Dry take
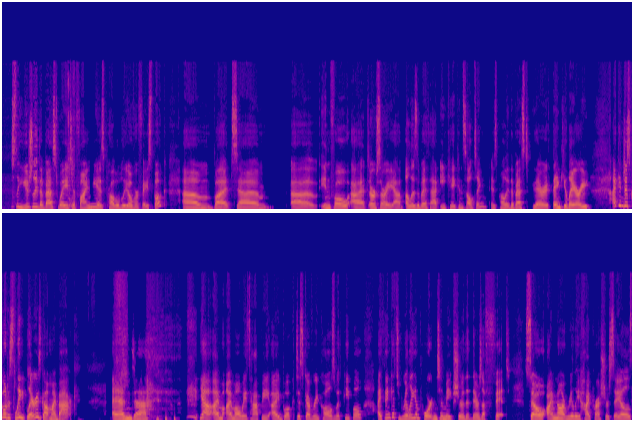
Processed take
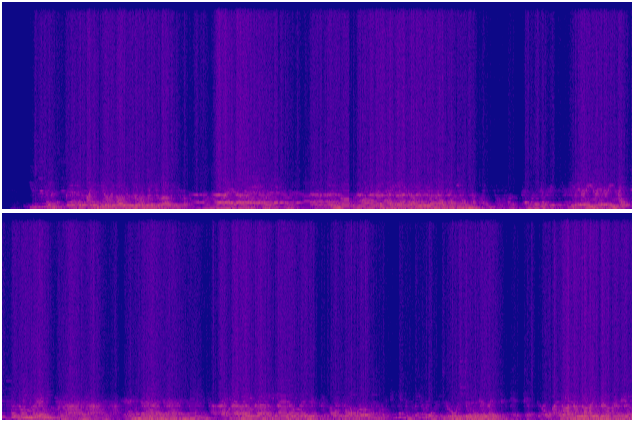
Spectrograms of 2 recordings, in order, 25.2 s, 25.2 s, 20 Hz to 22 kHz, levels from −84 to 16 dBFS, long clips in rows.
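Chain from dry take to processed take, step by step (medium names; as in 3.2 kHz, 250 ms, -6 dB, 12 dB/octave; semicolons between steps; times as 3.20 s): backward echo that repeats 224 ms, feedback 56%, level -2.5 dB; peaking EQ 3.1 kHz -12.5 dB 0.63 oct; slow attack 764 ms; phase dispersion lows, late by 68 ms, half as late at 970 Hz; 9.69–10.38 s: feedback comb 140 Hz, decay 0.54 s, harmonics all, mix 80%; saturation -25.5 dBFS, distortion -10 dB; reverberation RT60 0.55 s, pre-delay 77 ms; buffer glitch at 6.05/6.84/12.69/16.36/18.18 s, samples 512, times 8; sampling jitter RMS 0.036 ms; trim +4 dB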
